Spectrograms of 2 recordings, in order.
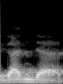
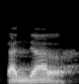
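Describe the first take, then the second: First: The word ends without the final l sound. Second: The word ends with a clear final l sound. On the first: "Bukan maksud dia ganja" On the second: "tapi maksud dia ganjal"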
